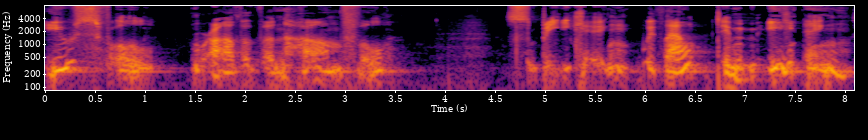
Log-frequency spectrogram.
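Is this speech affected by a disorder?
Yes: spasmodic dystonia; brain disorder.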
